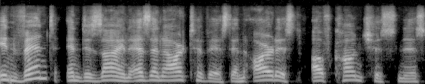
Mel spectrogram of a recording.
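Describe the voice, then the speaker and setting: Recorded very clean with a silent background and a dry, close sound with no echo, a man speaks fairly slowly at a fairly high pitch with lively intonation. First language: Spanish. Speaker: spiritual teacher, former software engineer. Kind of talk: interview about spirituality. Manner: animated.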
